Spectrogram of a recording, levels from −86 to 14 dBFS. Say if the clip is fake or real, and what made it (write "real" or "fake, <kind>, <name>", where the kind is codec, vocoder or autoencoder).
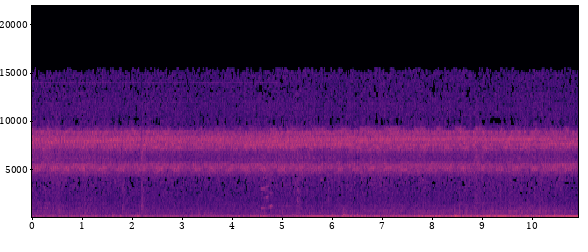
real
